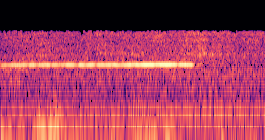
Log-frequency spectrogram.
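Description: A phone ringtone holds one steady high electronic pitch for about two seconds over a low, rumbling background hum, then cuts off, leaving only the murmur of noise.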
